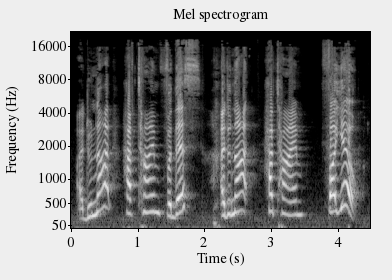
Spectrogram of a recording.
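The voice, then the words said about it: Put-on muddled Russian-German accent. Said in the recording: “she has this incomprehensible accent because the actual person in real life came from Russia, but she posed as a German heiress. So she had this mixture ... the accent is so insane ... do my impression ... there's an R thing that's missing”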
